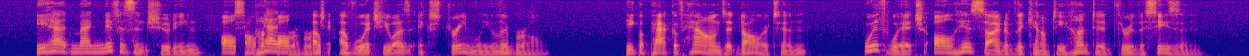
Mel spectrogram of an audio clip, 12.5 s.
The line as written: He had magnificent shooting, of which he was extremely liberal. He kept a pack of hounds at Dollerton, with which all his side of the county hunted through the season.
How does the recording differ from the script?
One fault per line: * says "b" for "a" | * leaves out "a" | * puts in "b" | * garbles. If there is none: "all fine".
* garbles
* leaves out "kept"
